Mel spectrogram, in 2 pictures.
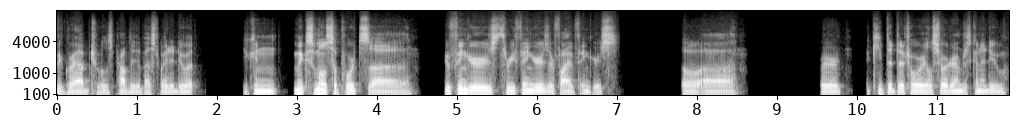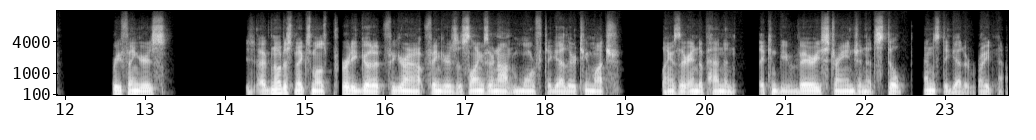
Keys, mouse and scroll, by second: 0.2 click, 3.6 click, 6.4 right click, 8.8 click, 11.9 click, 11.9 right click, 14.4 click, 15.6 right click, 17.3 click, 18.4 right click, 20.3 click, 21.8 click, 23.1 right click.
